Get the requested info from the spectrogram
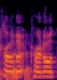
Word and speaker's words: Colonel: I love saying the word Colonel. Colonel. – Colonel. – That's how it's supposed to be.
